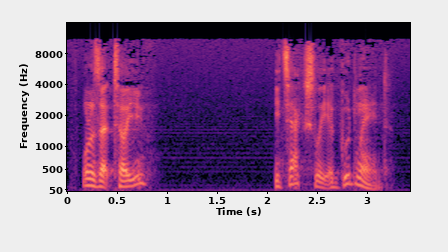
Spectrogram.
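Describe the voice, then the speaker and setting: A man with an Australian accent, fairly high pitch and lively intonation, against a quiet background. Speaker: pastor. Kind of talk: sermon. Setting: church.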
